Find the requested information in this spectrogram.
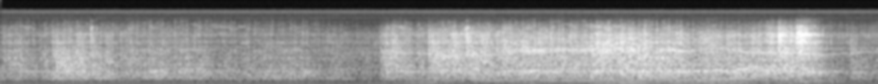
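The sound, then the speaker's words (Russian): A truck drives along through a factory construction site, its engine a steady low rumble that swells slightly toward the end, with faint mechanical whine and clatter underneath. “Навстречу людям едет грузовик.”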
